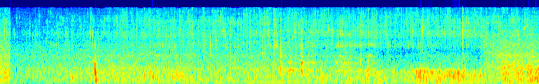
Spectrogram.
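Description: A large prawn frying in coconut oil in a shallow pan: a steady sizzle with a few sharp pops.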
